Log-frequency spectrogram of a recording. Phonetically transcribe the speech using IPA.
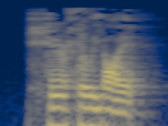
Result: h ĩ ɭ ħ u j ɒ e̯

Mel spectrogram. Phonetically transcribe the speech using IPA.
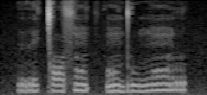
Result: r ɪ˩ ǀ ɔ˩ s õ˧ t͡sʼ õ˩ d u˩ ŋ õ˧ r

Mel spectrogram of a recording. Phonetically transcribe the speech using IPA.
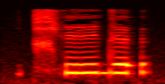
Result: t͡ɕʰ e˦ d ɛ˦ ʔ

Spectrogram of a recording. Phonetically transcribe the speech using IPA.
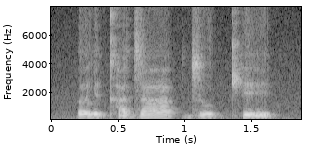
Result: ɐ l e kʰ a d͡z aː | d͡z ʊ | cʰ e

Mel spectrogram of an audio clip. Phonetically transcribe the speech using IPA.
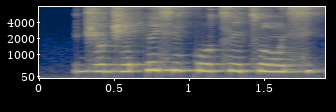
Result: d͡ʒ o d͡ʒ e h y sʲ ũ k u t͡s i t͡s ũ sʲ

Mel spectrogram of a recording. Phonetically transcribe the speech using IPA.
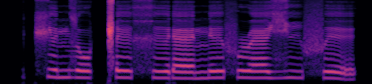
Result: t͡ʃ ɪ n z o ǁ e x ɪ ɾ ɛ n e f ɹ ɛ ʑ i f e

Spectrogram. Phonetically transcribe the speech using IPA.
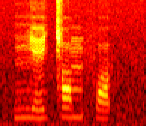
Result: ɲ e˨˩˦ c ɔ˧ m f ɔ˨˩ t̚

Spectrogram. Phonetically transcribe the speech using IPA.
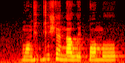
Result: b ɔ̃˨ ɡ i˨ ɡ i˨˦ ʃ ɛ̃˦˨ n a˧ w e˨ k͡p ɔ˧ m o˧

